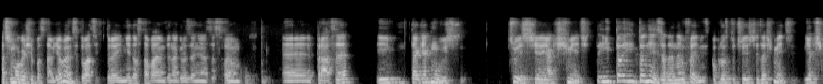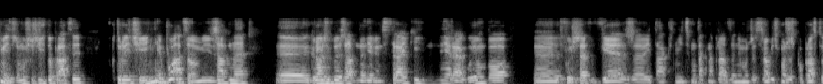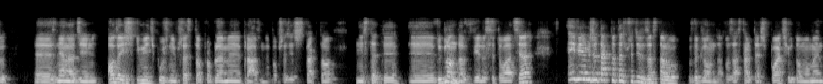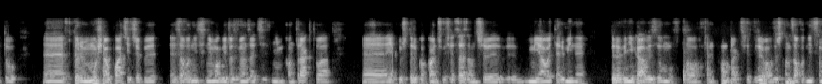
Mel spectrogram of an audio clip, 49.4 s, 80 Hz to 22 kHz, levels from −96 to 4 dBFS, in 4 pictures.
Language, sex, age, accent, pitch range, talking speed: Polish, male, 20-39, native, 115-150 Hz, 180 wpm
